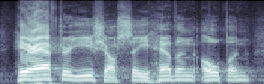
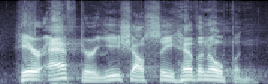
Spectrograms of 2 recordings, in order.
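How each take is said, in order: The two takes are said the same way.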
